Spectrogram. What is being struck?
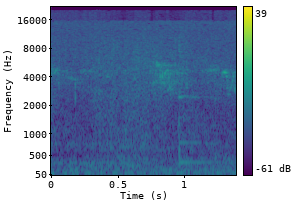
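Nothing is struck.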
